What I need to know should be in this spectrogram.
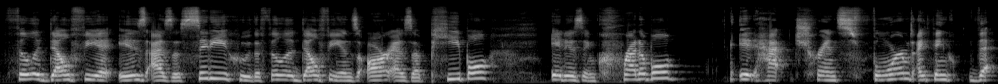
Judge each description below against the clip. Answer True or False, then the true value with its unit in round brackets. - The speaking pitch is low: False (210 Hz)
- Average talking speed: False (125 wpm)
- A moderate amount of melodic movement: True (4.1 semitones)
